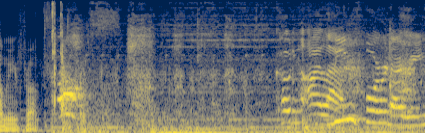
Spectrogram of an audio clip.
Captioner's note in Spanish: Irene gimiendo y jadeando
